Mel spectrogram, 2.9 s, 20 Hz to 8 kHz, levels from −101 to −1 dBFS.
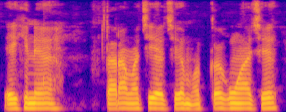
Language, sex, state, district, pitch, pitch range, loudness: Bengali, male, West Bengal, Malda, 130 Hz, 125-135 Hz, -15 LUFS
